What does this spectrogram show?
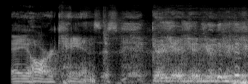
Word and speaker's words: Arkansas: AR, Kansas. oh yeah, it's pronounced Arkansas, you idiot.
